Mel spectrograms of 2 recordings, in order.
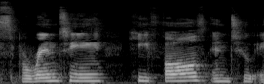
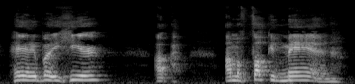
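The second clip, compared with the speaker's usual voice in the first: put-on yelling, higher and louder; 7 semitones higher, 4 dB louder than usual. Retelling a character yelling down into a dark basement: imitating someone yelling.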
